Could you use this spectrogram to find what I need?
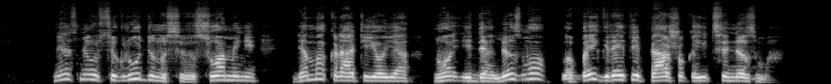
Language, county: Lithuanian, Kaunas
